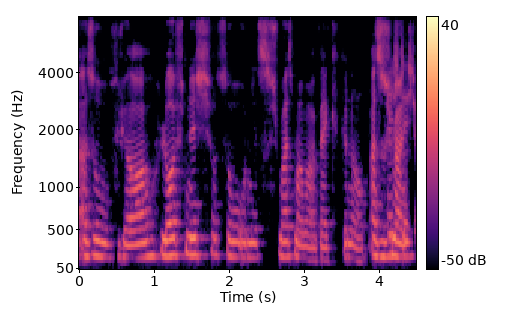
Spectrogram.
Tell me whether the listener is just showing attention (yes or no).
no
